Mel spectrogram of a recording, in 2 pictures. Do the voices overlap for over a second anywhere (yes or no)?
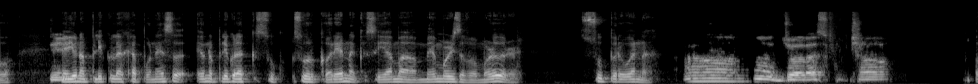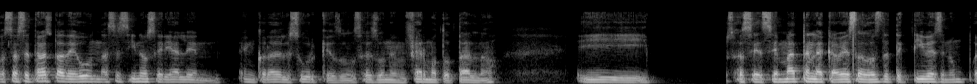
no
